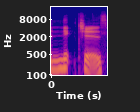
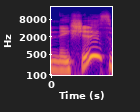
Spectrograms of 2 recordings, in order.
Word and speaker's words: niche: riches are in the niches. And look, it just doesn't rhyme if we say the riches are in the niches, what we talk, the way we pronounce it in Australia.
